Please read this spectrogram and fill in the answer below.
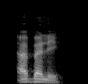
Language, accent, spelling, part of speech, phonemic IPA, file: French, France, abalés, verb, /a.ba.le/, LL-Q150 (fra)-abalés.wav
- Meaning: masculine plural of abalé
